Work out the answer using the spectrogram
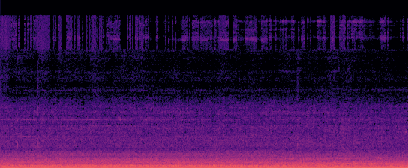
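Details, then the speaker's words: Through-wall air conditioner in first warm-weather test run, already cooling well: steady low hum over even rushing airflow; owner says something is wrong with the fan motor, cause unconfirmed, unit not removed from wall. "The only issues I really have with this thing is that there's something up with the fan motor, but I can't get the machine out of the wall."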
